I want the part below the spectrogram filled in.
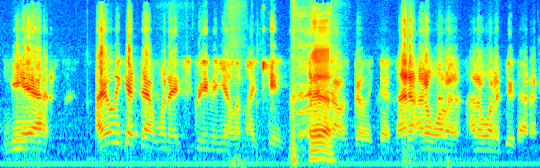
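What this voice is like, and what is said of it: Nasally Boston accent. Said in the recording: “a nice nasally Bostonian accent”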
